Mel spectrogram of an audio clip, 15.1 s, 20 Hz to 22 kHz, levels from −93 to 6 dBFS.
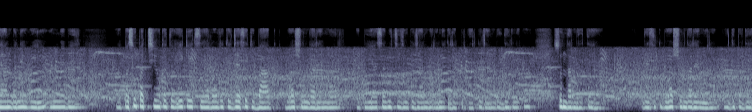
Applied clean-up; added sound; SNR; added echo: none; Crowd; 9 dB; none.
